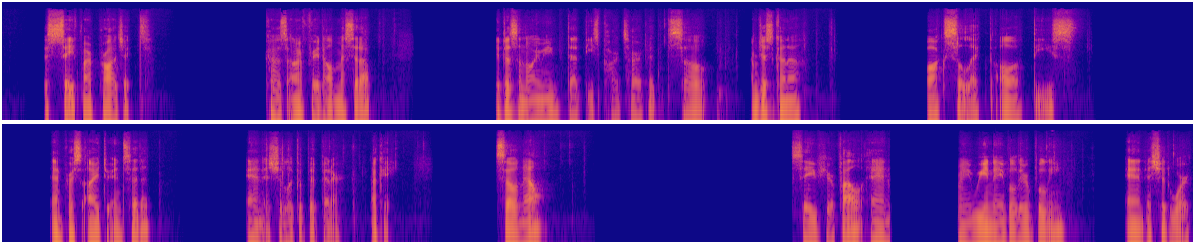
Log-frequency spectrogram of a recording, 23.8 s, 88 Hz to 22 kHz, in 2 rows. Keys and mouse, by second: 2.0-3.1 drag, 3.7 middle click, 4.2 drag, 4.5 Tab, 4.5-4.9 middle drag, 5.5 Tab, 6.4 3, 7.5 KP_3, 8.0 z, 8.6 b, 10.9 z, 11.2 shift+middle drag, 11.6 middle click, 13.2 i, 14.3 Tab, 14.6 a, 14.8 a, 15.0 middle click, 15.3 shift+middle click, 15.6 middle drag, 16.0 drag, 16.4 shift+middle drag, 16.8-17.2 drag, 17.2 middle click, 17.5-17.8 drag, 19.8 ctrl+s, 21.1 click, 22.3 click, 22.7 h, 23.0 middle drag, 23.6-23.8 middle drag.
